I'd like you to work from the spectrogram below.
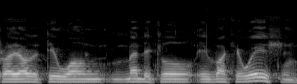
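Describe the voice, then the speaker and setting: Speaking at a very slow pace in a South Yorkshire accent, a man keeps a medium pitch and monotone, flat intonation. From South Yorkshire, near Barnsley. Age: 80s. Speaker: war veteran. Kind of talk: interview reminiscence.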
